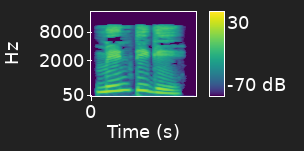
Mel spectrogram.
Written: ಮೆಂಟಿಗೆ

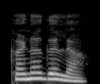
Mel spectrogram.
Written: ಕಣೆಕಾಲ್

